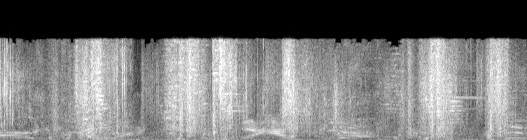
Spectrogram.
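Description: Steel blades clash and slash in a fierce fight.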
